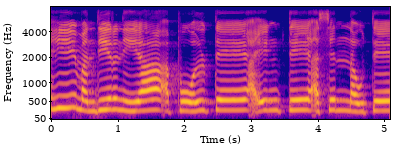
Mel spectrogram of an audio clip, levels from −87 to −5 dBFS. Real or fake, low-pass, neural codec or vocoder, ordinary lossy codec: real; 7.2 kHz; none; none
